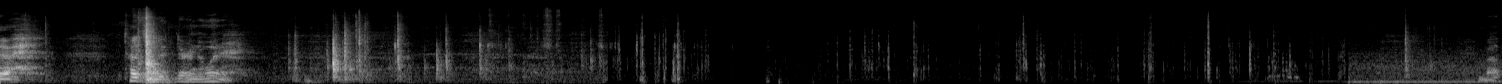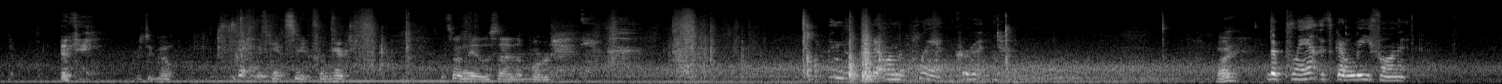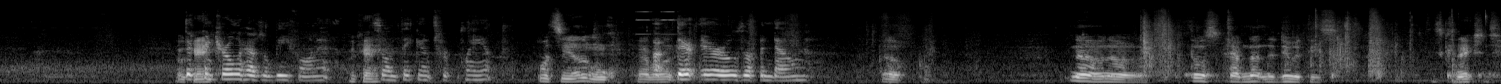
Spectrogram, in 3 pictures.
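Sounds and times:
low background noise: 0.0 - 45.0
cords and plastic controller handled: 2.9 - 13.4.

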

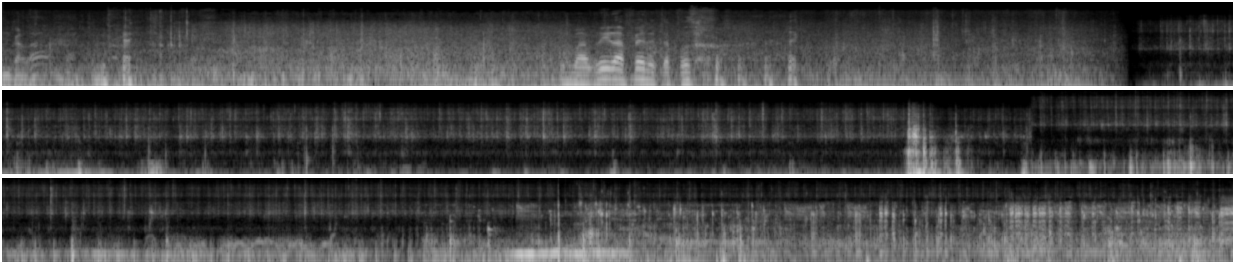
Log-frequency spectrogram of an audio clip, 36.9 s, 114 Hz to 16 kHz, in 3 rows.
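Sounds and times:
underwater clicks and crackles: 0.0 - 36.9.

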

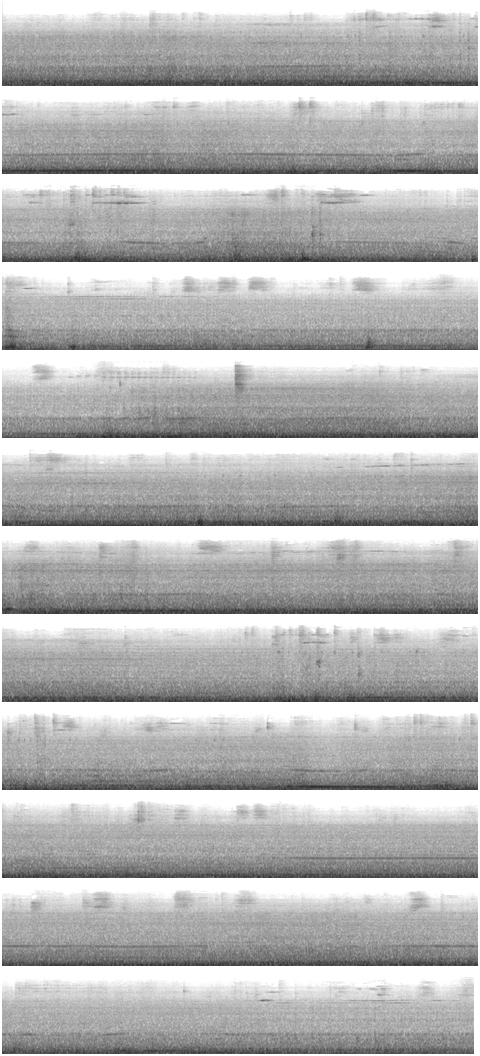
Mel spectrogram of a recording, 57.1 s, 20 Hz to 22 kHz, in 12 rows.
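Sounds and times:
bus diesel engine drone: 0.0 - 57.0.

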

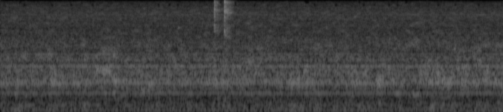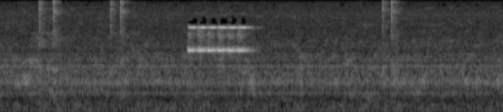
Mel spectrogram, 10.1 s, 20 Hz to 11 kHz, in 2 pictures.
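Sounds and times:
high electronic beep pulsing: 6.9 - 7.6.

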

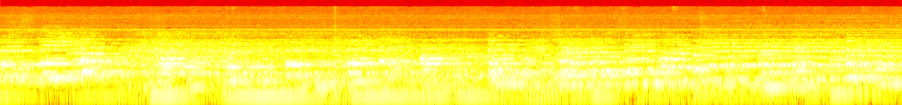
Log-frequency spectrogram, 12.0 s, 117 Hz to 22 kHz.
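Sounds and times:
church organ chords: 0.0 - 12.0.

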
